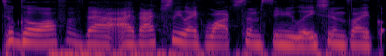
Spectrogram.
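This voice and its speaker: A woman with an American accent speaks fairly quickly in an ordinary speaking voice at a medium pitch. The recording is very clean, with a silent background. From Maryland. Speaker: pre-health college student. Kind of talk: casual chat.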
